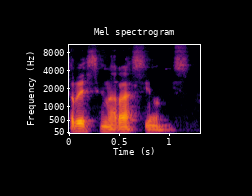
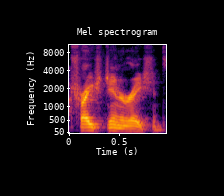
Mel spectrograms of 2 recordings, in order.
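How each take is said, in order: First: The last word is said with Spanish sounds. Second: The last word is said like English generations. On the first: The speaker calls it right. "That's how you actually pronounce it" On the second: The speaker calls it wrong. "It's not Tres Generations"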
